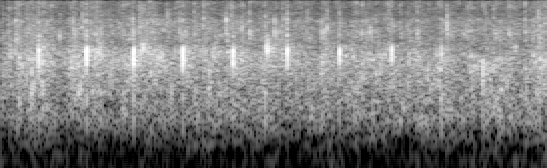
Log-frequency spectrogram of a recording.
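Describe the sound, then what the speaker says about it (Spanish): An audience at a Panamanian boxing event claps steadily, a dense, even patter of many hands at moderate distance without cheering. "para que les pido un fuerte aplauso"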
